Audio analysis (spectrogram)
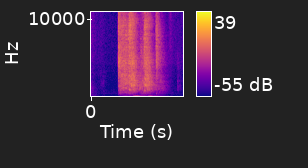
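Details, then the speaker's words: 1994 Suzuki GSXR 1100 barn find, parked about ten years, tried before any carb work: about a second of starter whirr turns the engine over with a steady low churn but it never fires; cranks, no start. "So we know that it turns over, so we'll just grab some easy start."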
